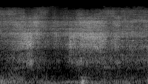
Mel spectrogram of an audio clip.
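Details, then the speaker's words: 2006 Ram 2500 5.9 Cummins with high EGTs, low fuel economy and power loss, engine off and intake pressurised with a boost leak tester: a loud steady hiss from a boost leak at a loose intake boot clamp. "that's a huge leak oh my gosh well yeah i have a blue sleep there it is oh my gosh well i'm gonna loosen this up let's see if i can get that sealed"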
